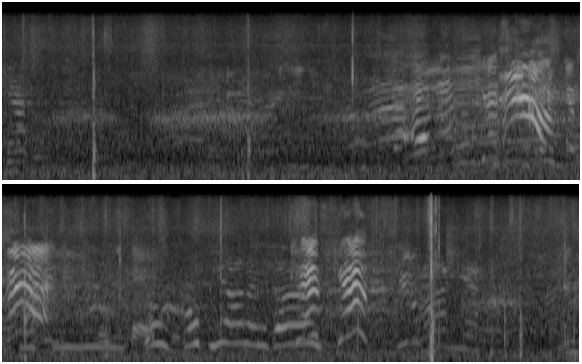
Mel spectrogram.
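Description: A soccer ball is kicked with a sharp thud.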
